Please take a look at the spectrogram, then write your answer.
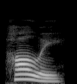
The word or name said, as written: holli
